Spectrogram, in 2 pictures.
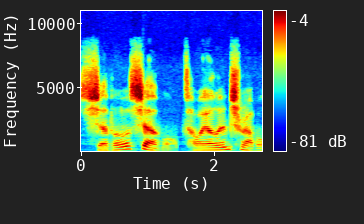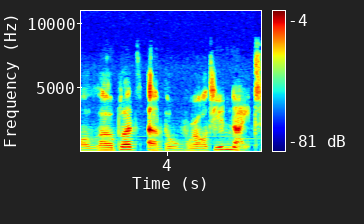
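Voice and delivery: muttering. Narrator reads a voice heard in the fog, muttering to itself. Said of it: "a voice muttering to itself in the fog".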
